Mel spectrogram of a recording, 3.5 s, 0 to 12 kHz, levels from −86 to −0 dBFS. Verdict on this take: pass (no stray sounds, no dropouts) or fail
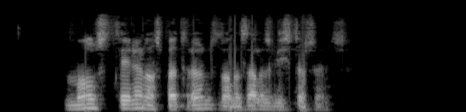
pass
